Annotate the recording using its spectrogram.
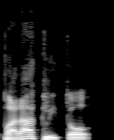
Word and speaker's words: Paráclito: Es un cantautor colombiano, Freddy Chavarría, y su canción se llama Paraclito o Paráclito, perdón, lo dije mal, Paráclito Divino, aquí está.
